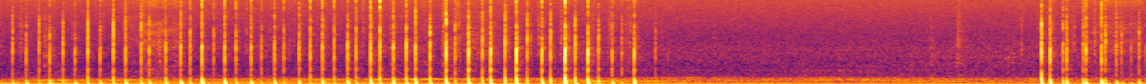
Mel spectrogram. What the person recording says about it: this cardboard piece that sounds like heaven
